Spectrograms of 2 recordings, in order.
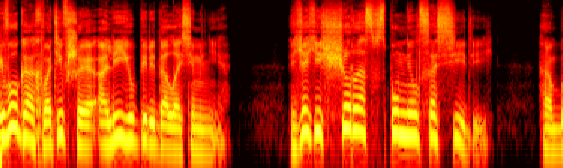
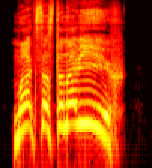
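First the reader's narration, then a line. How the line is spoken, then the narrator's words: Shouting father. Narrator (Russian): закричал отец Нур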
